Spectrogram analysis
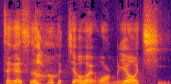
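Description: A young woman with a Taiwanese Mandarin accent, co-hosting a casual podcast and telling a story in an animated way, acting out the dialogue. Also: fairly high pitch, moderate pace. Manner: animated, acts out quoted dialogue. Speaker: podcast co-host.

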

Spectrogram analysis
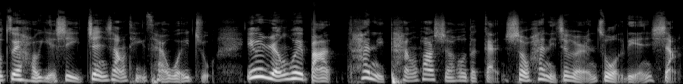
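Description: A woman's voice: on the low side, a little mellow, slightly rough, no room sound, studio quality. A woman presenting an instructional talk on speaking skills, explaining step by step and stressing key words in her lists. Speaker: self-improvement presenter.

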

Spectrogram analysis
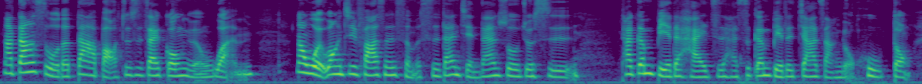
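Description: A woman in her thirties with a Taiwanese Mandarin accent, hosting a parenting podcast and telling a story about her child in a gentle manner. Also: mid-range voice, expressive, a little fast. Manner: gentle, soothing when quoting herself to her child. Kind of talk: storytelling monologue.

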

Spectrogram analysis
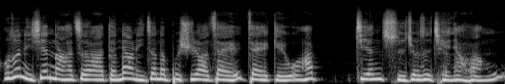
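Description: A woman's voice: fairly high pitch, brisk, mellow, slightly rough, no room sound, studio quality. A middle-aged woman teacher with a Taiwanese Mandarin accent, earnestly telling stories as a podcast guest. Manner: earnest, acts out quoted dialogue. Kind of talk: storytelling interview.

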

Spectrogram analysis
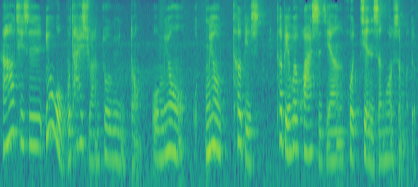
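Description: A woman's voice: mid-range voice, lively intonation, moderate pace, creaky, mellow, a little hiss or hum. A woman, chatting casually as a co-host and laughing often. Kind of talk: casual chat.

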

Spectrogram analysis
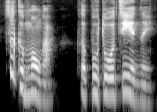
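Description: A woman voicing a big, friendly male giant in a storybook read-aloud, with loud exclamations and wailing cries. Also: medium pitch, unhurried. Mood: eager.

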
